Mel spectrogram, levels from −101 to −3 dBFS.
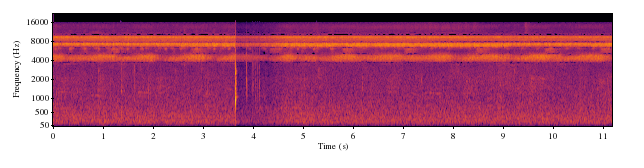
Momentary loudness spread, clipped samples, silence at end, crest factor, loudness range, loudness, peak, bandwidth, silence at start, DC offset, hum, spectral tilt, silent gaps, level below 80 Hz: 3 LU; under 0.1%; 0 s; 20 dB; 2 LU; -20 LUFS; -4 dBFS; 16 kHz; 0 s; under 0.1%; none; 1.5 dB/octave; none; -72 dBFS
